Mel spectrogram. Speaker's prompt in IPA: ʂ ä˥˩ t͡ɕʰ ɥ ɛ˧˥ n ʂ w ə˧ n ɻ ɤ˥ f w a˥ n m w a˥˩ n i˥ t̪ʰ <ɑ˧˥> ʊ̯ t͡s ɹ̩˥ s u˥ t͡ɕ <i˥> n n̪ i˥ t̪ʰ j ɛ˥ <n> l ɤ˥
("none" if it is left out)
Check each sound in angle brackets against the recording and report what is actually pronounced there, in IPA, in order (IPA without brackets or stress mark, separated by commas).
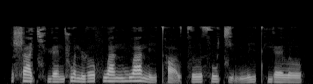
ɑ̰˨˩, ḭ˨˩, none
